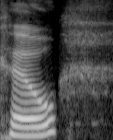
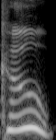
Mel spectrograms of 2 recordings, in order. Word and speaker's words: coup: to find out that you don't pronounce the pee and coo that was a really rude way i was going up to my friends being like oh my god what a coop they all were like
